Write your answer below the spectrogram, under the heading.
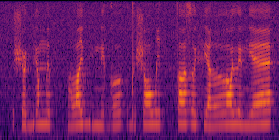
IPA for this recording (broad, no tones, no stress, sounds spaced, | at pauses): ʃ ə˞ bʲ ɔ m ɪ pː ə̤ lˠ i bʲ ə̤ mʲ ʊ ɡ ʊ | d ə̤ ʃ ɔ w i tː ʌ z ʊ fʲ ɑ lː ɔ lʲ ʌ mʲ ɛ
